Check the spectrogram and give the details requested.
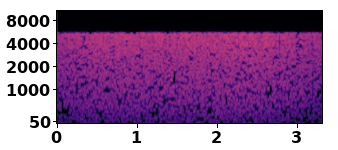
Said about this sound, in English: Let's listen to an example of white noise.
